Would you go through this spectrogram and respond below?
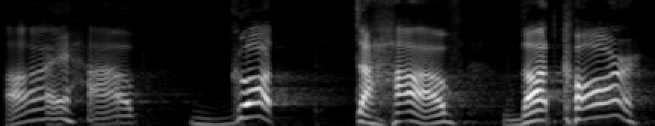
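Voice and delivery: high, loud, drawn-out wanting; desperate craving. Acted. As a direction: insist on it slowly, pitched right up. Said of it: "Do you ever feel like that".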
